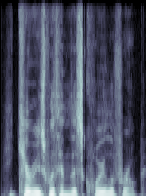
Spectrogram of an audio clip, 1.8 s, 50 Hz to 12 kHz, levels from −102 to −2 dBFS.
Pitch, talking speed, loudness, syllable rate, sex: 135 Hz, 260 wpm, -15 LUFS, 5.2 syllables/s, male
